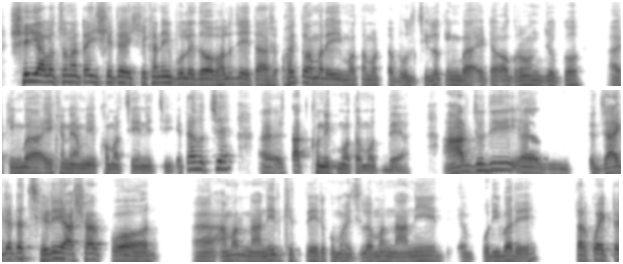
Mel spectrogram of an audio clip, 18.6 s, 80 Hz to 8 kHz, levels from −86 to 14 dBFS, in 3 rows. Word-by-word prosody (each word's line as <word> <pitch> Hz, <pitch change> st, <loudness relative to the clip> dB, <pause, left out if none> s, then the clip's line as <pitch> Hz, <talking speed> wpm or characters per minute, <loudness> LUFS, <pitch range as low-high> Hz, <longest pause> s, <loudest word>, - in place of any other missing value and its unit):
সেই 200 Hz, +2 st, +8 dB
আলোচনাটাই, 185 Hz, -1 st, +2 dB
সেটাই 170 Hz, -2 st, +4 dB
সেখানেই 165 Hz, +3 st, +2 dB
বলে 145 Hz, -1 st, +3 dB
দেয়া 135 Hz, -1 st, +7 dB
ভালো 135 Hz, +3 st, +1 dB
যে, 150 Hz, -, +1 dB
"এটার 125 Hz, -2 st, 0 dB, 0.2 s
হয় 160 Hz, +3 st, +2 dB
তো 175 Hz, -, +2 dB
আমার 145 Hz, -1 st, +1 dB
এই 135 Hz, -, 0 dB
মতামতটা 125 Hz, -2 st, -5 dB
ভুল 110 Hz, +2 st, -3 dB
ছিল"। 105 Hz, -, -5 dB
কিংবা 115 Hz, -2 st, 0 dB
"এটা 115 Hz, -, -5 dB
অগ্রহণযোগ্য," 115 Hz, 0 st, -3 dB, 0.5 s
আ -, -, -3 dB
কিংবা 130 Hz, +1 st, 0 dB, 0.2 s
"এখানে 120 Hz, -1 st, -2 dB
আমি 110 Hz, -, 0 dB
ক্ষমা 110 Hz, -2 st, -3 dB
চেয়ে 95 Hz, -1 st, -4 dB
নিচ্ছি।" 90 Hz, -, -9 dB
এটা 200 Hz, -, 0 dB
হচ্ছে 205 Hz, +2 st, 0 dB, 0.4 s
এ -, -, 0 dB, 0.2 s
তাৎক্ষণিক 150 Hz, -3 st, +2 dB
মতামত 100 Hz, -2 st, -3 dB
দেয়া। -, -, -4 dB, 0.5 s
আর -, -, +8 dB
যদি 175 Hz, +2 st, +1 dB, 0.3 s
এ -, -, +3 dB, 0.8 s
জায়গাটা 150 Hz, +6 st, +4 dB
ছেড়ে 145 Hz, +5 st, +2 dB, 0.2 s
আসার 155 Hz, +2 st, +3 dB, 0.2 s
পর, 125 Hz, -3 st, +5 dB, 0.5 s
আ 110 Hz, -, -3 dB, 0.2 s
আমার 135 Hz, +4 st, -1 dB
নানির 120 Hz, +5 st, -1 dB
ক্ষেত্রে 135 Hz, -2 st, -9 dB
এরকম 115 Hz, -1 st, -7 dB
হয়েছিল। 100 Hz, +1 st, -7 dB
আমার 120 Hz, +1 st, -3 dB
নানির 120 Hz, +3 st, -2 dB, 0.5 s
পরিবারে, 115 Hz, -2 st, 0 dB, 0.5 s
তার 130 Hz, 0 st, +1 dB
কয়েকটা 145 Hz, 0 st, +2 dB
130 Hz, 160 wpm, -22 LUFS, 115-155 Hz, 0.8 s, সেই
